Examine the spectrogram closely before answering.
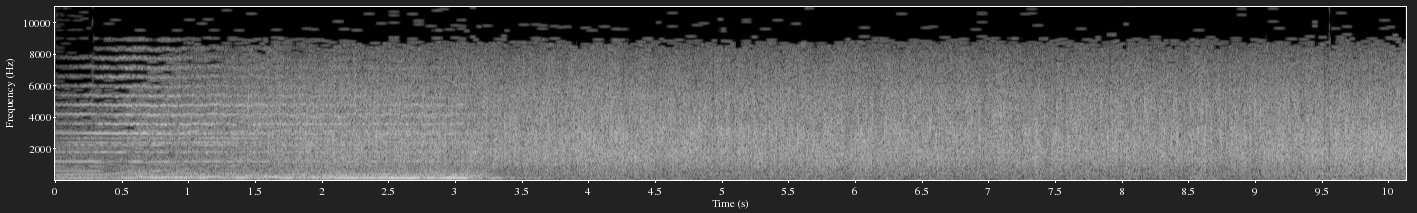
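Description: Static hisses steadily from an old radio.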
